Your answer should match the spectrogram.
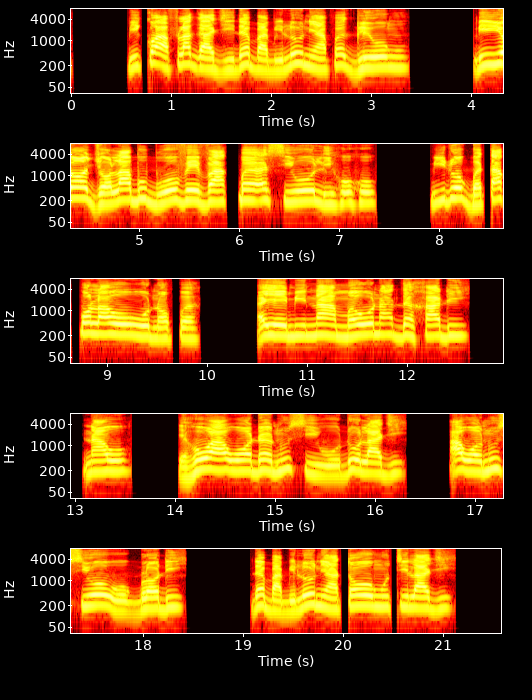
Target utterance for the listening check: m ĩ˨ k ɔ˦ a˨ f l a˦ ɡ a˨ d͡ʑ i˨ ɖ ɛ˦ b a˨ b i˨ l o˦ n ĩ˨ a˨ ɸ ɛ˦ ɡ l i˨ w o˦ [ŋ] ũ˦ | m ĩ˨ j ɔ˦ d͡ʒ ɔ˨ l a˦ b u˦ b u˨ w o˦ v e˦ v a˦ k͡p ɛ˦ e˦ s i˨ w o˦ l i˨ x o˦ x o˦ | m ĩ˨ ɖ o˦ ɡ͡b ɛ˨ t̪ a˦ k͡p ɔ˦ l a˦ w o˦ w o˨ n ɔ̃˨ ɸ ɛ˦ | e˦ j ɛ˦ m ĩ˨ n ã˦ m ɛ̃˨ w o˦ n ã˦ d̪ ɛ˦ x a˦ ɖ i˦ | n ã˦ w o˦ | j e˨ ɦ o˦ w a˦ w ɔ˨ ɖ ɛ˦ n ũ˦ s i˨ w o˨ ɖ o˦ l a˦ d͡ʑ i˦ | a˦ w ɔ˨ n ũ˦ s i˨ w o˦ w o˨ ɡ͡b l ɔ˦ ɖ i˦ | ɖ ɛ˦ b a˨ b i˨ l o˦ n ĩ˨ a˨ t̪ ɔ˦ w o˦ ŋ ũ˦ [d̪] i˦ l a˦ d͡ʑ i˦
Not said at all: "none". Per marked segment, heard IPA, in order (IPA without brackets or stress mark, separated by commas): ŋ, t̪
